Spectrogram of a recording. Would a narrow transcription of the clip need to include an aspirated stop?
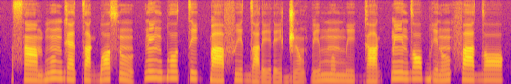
no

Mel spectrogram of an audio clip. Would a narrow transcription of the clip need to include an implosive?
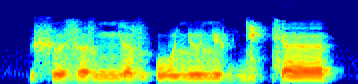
no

